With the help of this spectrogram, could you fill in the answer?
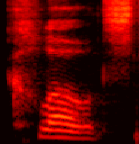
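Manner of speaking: clothes as one syllable, "klohdhz"; clothes with TH running straight into Z; correct clothes. Shown as a demonstration. Teacher introducing the word clothes, said as one syllable. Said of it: "the third one we're gonna talk about".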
